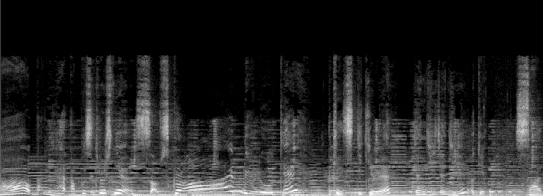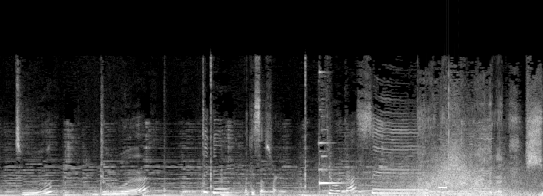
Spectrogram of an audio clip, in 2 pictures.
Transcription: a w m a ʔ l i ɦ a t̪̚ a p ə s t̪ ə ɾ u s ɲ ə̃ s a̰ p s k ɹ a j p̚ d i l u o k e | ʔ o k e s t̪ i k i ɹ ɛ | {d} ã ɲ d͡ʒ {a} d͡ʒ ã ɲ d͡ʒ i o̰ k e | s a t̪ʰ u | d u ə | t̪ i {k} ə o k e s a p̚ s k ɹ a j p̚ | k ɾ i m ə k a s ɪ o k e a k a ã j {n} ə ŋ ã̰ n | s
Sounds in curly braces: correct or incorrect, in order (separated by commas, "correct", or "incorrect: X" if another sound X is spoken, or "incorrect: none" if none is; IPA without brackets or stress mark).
incorrect: d͡ʒ, incorrect: i, incorrect: ɡ, incorrect: d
